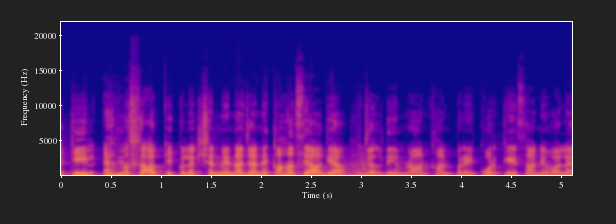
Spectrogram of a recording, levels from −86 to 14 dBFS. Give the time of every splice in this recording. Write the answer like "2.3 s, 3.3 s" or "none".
3.0 s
